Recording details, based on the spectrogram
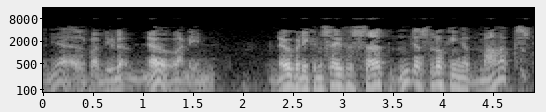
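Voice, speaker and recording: A nervous, evasive middle-aged widower in a radio drama, stumbling and flustered under questioning. His mid-pitched voice rises and dips a lot, over a faint hiss. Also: very animated, normal speed. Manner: hesitant, flustered.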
